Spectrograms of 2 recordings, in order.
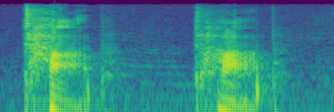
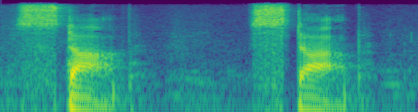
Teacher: you shouldn't feel that puff of air or not near as much air that's what linguists call on aspirated but the crucial thing about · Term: unaspirated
